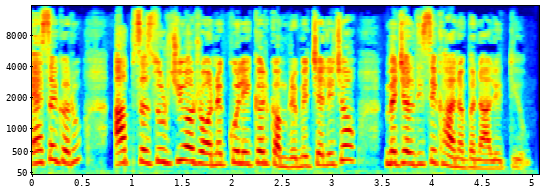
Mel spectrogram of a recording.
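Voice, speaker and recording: A woman's voice: a little high, normal speed, dry recording, voice pushed up, lightly acted. A woman voicing a young daughter-in-law, pleading and justifying herself in a family story. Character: young new daughter-in-law, pleading, unashamed and heat-weary.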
